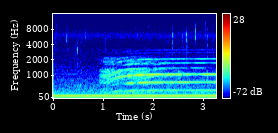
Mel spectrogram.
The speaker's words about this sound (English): That's the siren.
